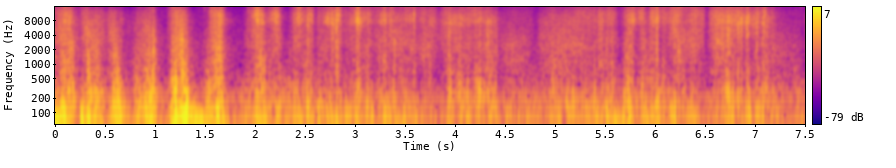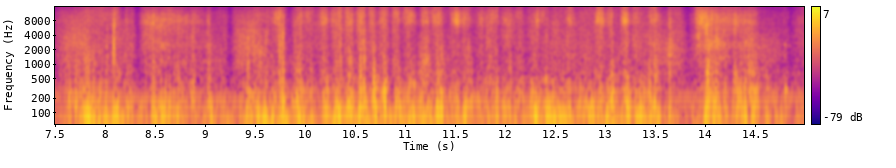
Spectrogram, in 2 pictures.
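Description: Fingertips and nails scratch and rub a white knit cotton t-shirt worn on the body, working over the shoulders and chest. The result is a continuous, close, scratchy rustle with brighter crackling bursts and soft fabric brushing, with a faint steady low hum underneath.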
